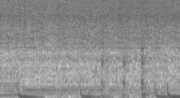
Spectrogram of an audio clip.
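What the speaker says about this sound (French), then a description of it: "On fait revenir dans de l'huile d'olive" Minced beef from the butcher sautés in extra virgin olive oil in a pan, giving a loud, continuous sizzle with several short scraping stirs, close and without talk.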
